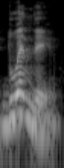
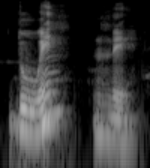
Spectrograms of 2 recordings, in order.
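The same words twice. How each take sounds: First: Said in the usual way. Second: "duende" drawn out as duen... de; split into syllables. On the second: Shown as a demonstration. Teacher syllabifies for the class, "duende" broken as duen-de. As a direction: say "duende" in two separate beats, ue kept together. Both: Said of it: "vamos a silabear".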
